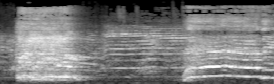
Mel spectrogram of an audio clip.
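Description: A male rock singer's voice through a concert PA: a short loud wordless vocal burst that bends in pitch early on, then, from about three seconds in, a long held sung note.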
